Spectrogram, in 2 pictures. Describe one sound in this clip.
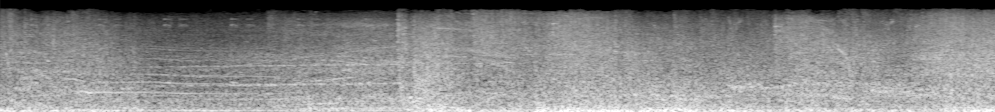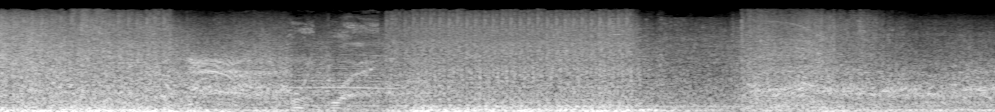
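A video game truck engine roars under throttle.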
